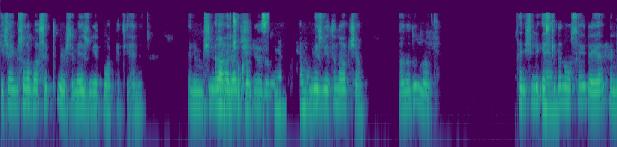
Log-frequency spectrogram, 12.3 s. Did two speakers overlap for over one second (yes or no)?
yes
